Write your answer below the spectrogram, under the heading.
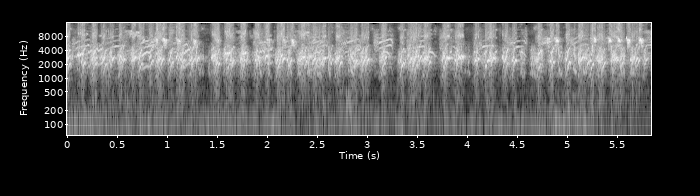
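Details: Yellow-vented bulbul (trucukan) lure recording meant to attract birds: dense, loud chattering and squealing notes packed between two and eight kilohertz, continuous with no pauses, apparently several overlapping callers.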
